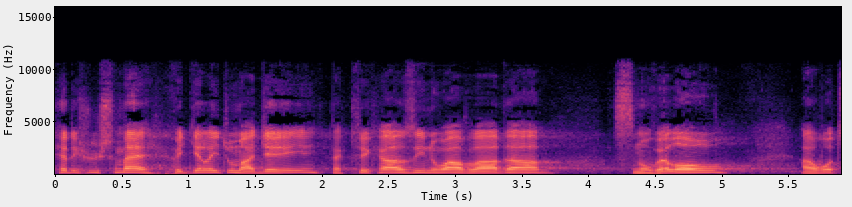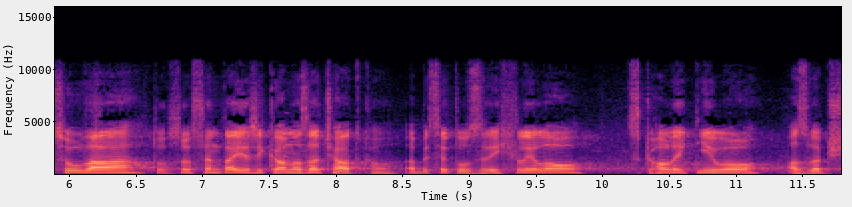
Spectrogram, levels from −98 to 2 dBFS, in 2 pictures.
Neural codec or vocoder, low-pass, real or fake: codec, 24 kHz, 0.9 kbps, WavTokenizer, medium speech release version 2; 10.8 kHz; fake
